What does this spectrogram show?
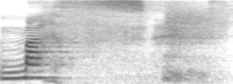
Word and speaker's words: mars: Janvier “fe” acento agudo, février E agora a gente tem a palavra “mars” e uma exceção A gente vai pronunciar esse S. Esse S aqui ele aparece no mês de mars e aí nós temos agora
